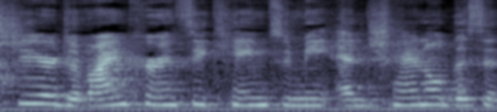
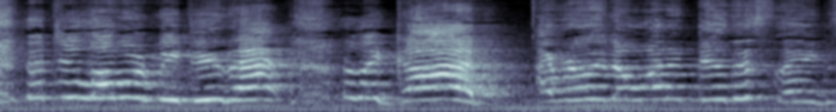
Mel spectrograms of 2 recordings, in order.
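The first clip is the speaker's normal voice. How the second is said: high, laughing through words; laughing at her own fear, loud and high; 11 semitones higher, 7 dB louder than usual. Real, not acted. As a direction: crack up while saying it. Laughing at herself.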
